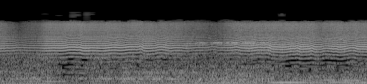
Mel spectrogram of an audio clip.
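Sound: flies buzzing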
